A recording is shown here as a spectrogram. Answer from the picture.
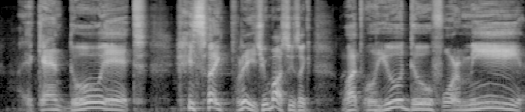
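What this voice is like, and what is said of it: Strange childlike, somewhat aggressive voice. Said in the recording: “a pretty good impression, but you're making him a little more aggressive than he is. It's a very strange, childlike tone.”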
